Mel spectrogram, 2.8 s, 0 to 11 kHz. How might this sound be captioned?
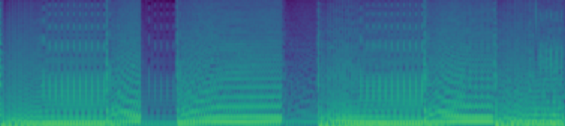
Dreamer bass dist
drum n bass line with distortion.
beat, sequence, progression, phase, distorted, 170-bpm, synth, distortion, hard, bass, drum-n-bass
